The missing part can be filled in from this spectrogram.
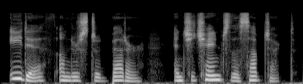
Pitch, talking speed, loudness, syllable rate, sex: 180 Hz, 160 wpm, -18 LUFS, 5.6 syllables/s, female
